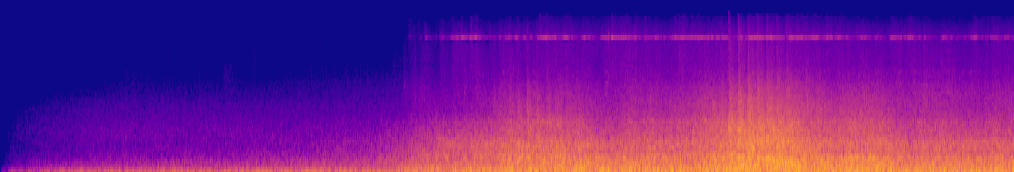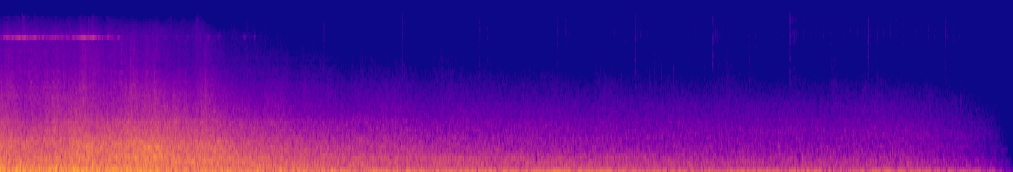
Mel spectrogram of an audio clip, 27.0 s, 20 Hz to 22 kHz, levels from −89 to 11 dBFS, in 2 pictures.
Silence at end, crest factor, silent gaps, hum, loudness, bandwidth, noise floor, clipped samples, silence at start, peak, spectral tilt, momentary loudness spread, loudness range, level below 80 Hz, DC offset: 0.5 s; 18 dB; none; none; -18 LUFS; 11 kHz; -50 dBFS; under 0.1%; 0.6 s; 0 dBFS; -8 dB/octave; 26 LU; 24 LU; -22 dBFS; under 0.1%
